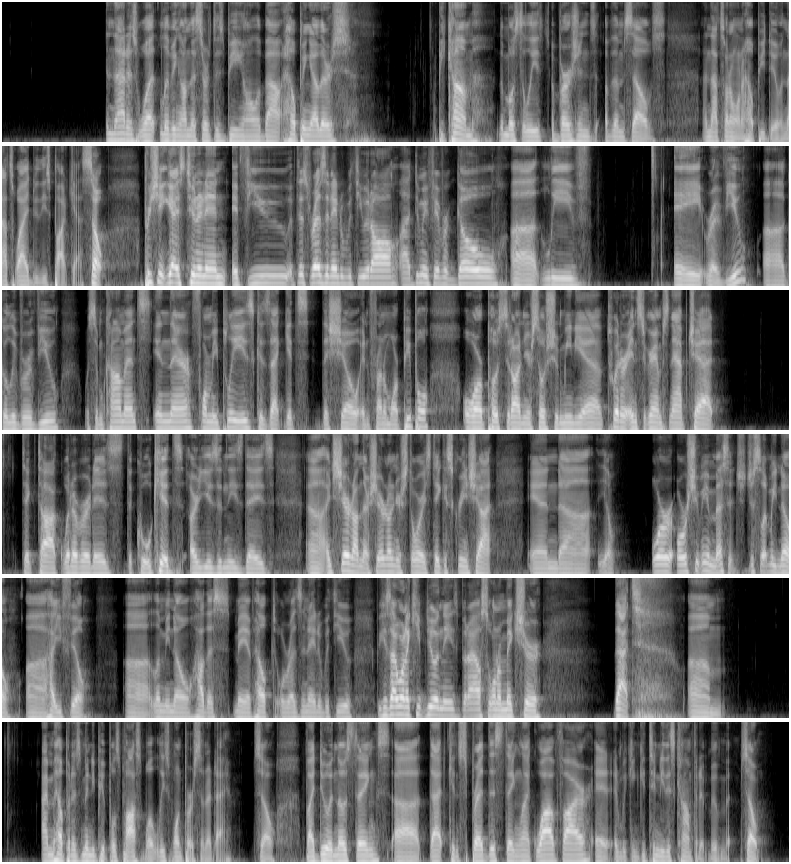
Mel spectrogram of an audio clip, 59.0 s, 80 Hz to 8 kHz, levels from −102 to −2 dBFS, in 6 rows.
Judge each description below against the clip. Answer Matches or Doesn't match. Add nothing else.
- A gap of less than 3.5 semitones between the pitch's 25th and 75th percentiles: Matches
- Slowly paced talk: Doesn't match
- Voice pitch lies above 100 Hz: Matches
